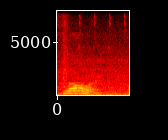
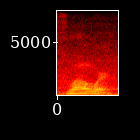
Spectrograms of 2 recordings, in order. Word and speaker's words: flour: Flour. Ini flour bacanya ya, bukan floor. Floor itu lantai. Kalau ini flower ya, seperti bunga tapi flower, tapi artinya tepung.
